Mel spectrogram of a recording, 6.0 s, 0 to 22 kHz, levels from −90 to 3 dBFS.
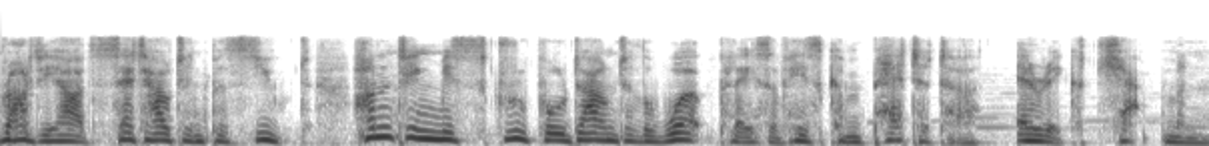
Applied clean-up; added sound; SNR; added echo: none; none; none; none.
